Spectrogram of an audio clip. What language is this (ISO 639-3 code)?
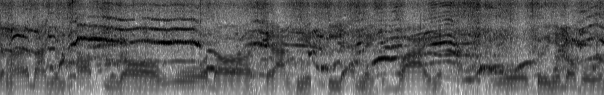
vie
